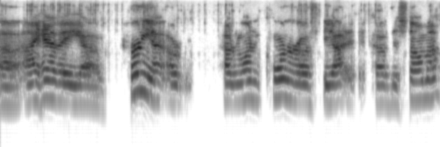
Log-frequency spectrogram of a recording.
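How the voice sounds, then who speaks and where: A man speaks with a high pitch and fairly even intonation. His pace is fairly slow. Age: 80s+. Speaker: webinar participant with an ostomy. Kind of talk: casual Q&A on a webinar. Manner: halting, repeats words.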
